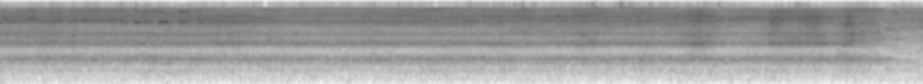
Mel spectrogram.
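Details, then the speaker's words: High-speed dental handpiece with water spray, loud continuous high-pitched whine, shortening a Tru-Lok abutment on a mini dental implant (crown prep) during live surgery replacing two missing teeth. "So now, of course, that's too long, so we're going to do a little crown prep on that abutment."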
